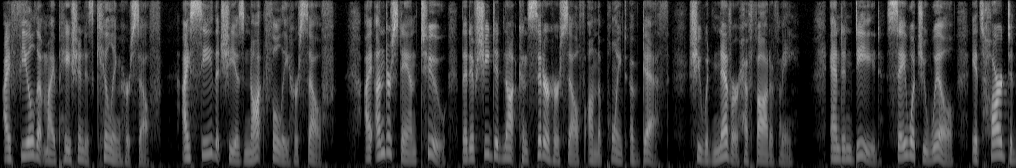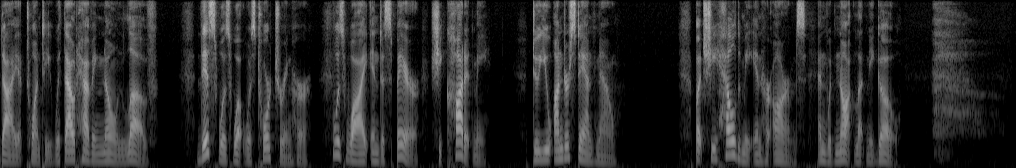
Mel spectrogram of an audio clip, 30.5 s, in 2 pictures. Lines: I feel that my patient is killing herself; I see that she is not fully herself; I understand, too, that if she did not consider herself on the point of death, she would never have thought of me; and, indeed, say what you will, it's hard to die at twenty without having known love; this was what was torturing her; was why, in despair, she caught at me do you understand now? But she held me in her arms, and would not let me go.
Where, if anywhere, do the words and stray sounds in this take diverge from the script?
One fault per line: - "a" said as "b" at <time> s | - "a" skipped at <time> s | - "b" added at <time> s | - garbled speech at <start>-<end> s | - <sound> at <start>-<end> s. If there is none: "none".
- sigh at 29.2-30.3 s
